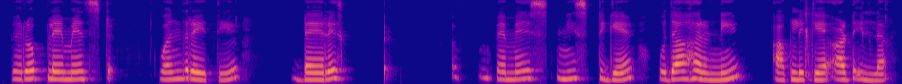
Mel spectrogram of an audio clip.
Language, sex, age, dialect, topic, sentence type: Kannada, female, 18-24, Dharwad Kannada, banking, statement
